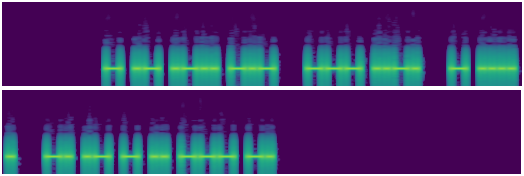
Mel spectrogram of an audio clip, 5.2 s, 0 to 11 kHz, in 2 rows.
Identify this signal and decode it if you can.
Morse code, heard as a keyed tone, about 50 wpm, 700 Hz. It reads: TALK OF THE NATION
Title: Sets of 4 Words 50wpm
